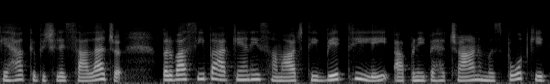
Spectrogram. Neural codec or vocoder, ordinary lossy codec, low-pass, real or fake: codec, 16 kHz, 0.3 kbps, FocalCodec; none; 7.2 kHz; fake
